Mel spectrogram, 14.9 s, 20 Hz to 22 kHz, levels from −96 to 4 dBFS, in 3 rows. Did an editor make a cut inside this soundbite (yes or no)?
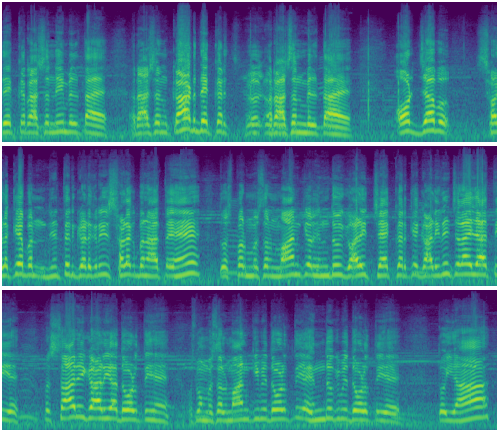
no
